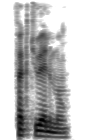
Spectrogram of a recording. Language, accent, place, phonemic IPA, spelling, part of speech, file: French, France, Lyon, /fak.tɥɛl.mɑ̃/, factuellement, adverb, LL-Q150 (fra)-factuellement.wav
- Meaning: factually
